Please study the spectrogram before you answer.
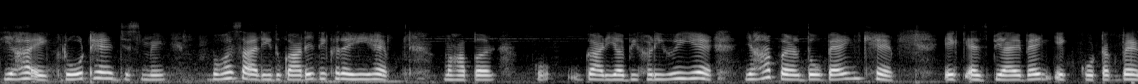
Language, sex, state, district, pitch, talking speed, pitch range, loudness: Hindi, female, Uttar Pradesh, Ghazipur, 230 Hz, 160 wpm, 220-245 Hz, -14 LUFS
